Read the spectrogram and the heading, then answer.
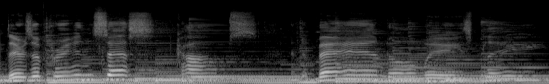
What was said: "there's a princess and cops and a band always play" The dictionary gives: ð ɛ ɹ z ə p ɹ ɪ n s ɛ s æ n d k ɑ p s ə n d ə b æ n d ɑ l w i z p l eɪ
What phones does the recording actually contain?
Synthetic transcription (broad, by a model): ð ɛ ɹ z ə p ɹ ɪ n s ɛ s k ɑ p s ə n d ə b æ n d ɑ l w i z p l eɪ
